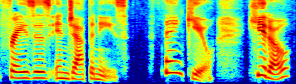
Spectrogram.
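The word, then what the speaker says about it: はい: I'll ask Hiro some yes-no questions.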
